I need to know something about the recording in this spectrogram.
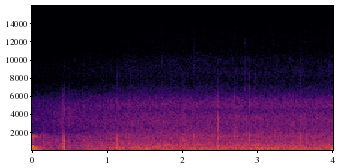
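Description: Heavy rain pouring onto the surface of a stream pool: a steady hiss of falling rain with scattered sharper drop taps.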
